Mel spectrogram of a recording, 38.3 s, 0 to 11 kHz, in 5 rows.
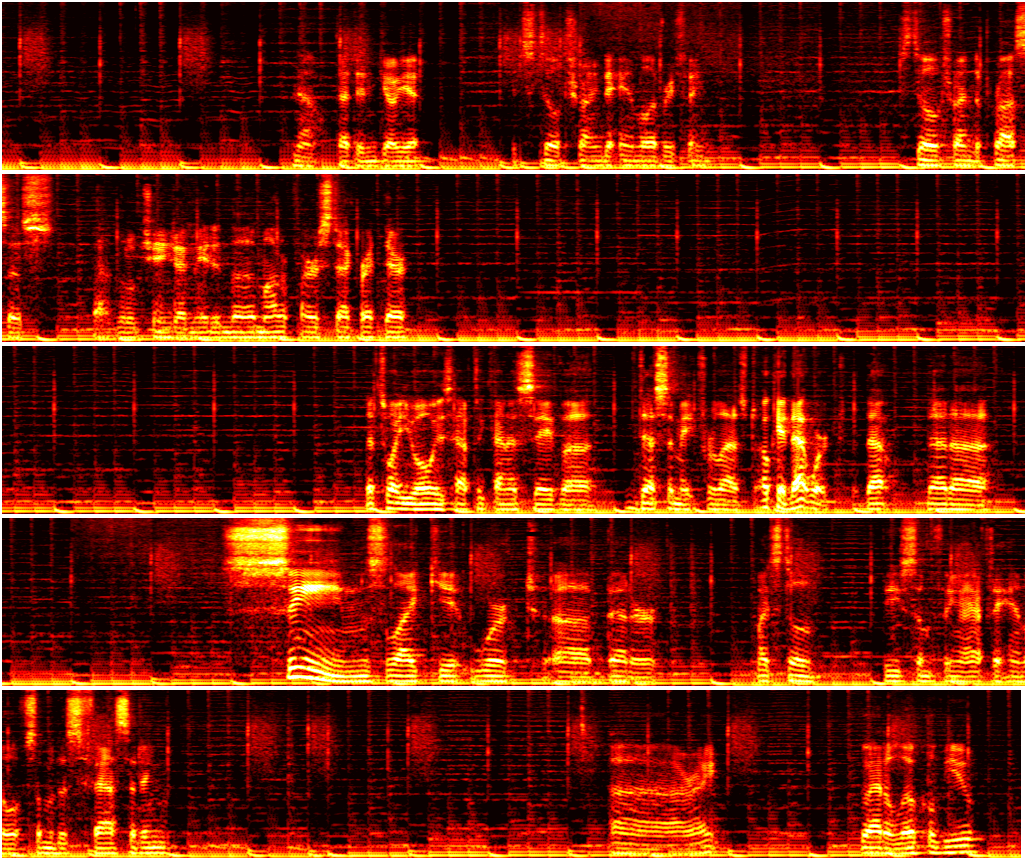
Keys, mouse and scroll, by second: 22.1 middle click, 25.5 middle click, 26.9 middle click, 28.5 middle click, 29.2 middle click, 30.0 middle click, 30.5 middle click, 32.1 middle click, 33.5 middle click, 34.3 middle click, 36.6 middle click, 37.4 middle click, 37.8 click.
